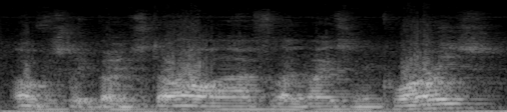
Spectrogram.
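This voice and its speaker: Halting Australian policeman, echoey and distant. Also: lowish voice, a little mellow. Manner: halting, informal, loses his place. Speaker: police interviewer. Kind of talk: formal but halting questioning. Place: indoor interview room. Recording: echoey, distant mic, faint noise.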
